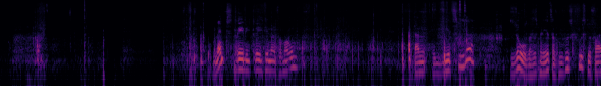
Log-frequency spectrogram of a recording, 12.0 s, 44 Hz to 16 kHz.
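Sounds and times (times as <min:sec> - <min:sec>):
cardboard box rustling: 0:03.3 - 0:09.5.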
